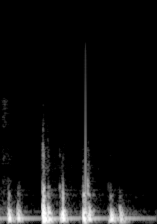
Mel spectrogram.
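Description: Computer keyboard typing: about ten keystrokes in quick, uneven bursts, each a short dull click, over a steady low hum.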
